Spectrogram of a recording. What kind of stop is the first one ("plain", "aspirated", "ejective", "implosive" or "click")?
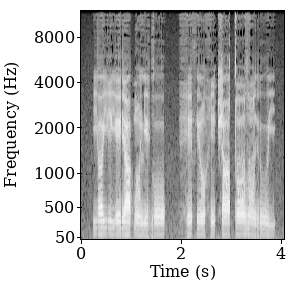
implosive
